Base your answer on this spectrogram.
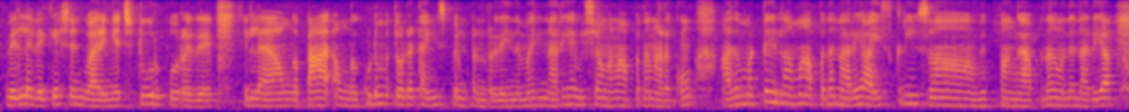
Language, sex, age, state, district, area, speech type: Tamil, female, 18-30, Tamil Nadu, Salem, urban, spontaneous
